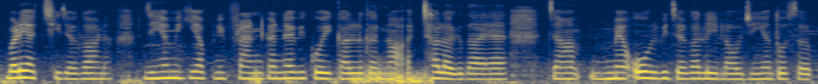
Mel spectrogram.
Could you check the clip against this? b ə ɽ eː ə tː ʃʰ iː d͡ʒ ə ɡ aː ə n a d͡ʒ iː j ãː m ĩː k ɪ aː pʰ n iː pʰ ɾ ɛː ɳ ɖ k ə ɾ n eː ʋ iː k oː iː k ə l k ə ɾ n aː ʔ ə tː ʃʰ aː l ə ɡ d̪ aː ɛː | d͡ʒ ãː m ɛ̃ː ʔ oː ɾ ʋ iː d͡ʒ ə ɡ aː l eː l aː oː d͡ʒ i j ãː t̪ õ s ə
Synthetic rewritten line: b ə ɽ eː ə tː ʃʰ iː d͡ʒ ə ɡ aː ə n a d͡ʒ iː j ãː m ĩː k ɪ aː p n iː pʰ ɾ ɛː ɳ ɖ k ə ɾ n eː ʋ iː k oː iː ɡ ə l k ə ɾ n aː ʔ ə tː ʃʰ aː l ə ɡ d̪ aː ɛː | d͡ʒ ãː m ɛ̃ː ʔ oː ɾ ʋ iː d͡ʒ ə ɡ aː l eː l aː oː d͡ʒ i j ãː t̪ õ s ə

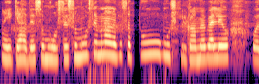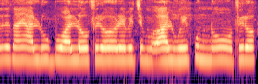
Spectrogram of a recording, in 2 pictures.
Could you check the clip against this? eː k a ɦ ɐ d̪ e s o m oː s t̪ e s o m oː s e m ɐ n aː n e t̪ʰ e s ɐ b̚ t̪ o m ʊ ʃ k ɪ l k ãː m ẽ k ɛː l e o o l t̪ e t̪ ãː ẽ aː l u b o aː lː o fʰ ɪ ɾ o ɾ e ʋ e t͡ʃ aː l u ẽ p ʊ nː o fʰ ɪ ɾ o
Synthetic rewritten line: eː k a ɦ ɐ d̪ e s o m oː s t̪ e s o m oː s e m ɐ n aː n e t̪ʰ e s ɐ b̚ t̪ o m ʊ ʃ k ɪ l k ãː m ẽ p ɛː l e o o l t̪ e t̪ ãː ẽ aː l u b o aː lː o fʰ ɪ ɾ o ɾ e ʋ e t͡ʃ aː l u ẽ p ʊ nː o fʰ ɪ ɾ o

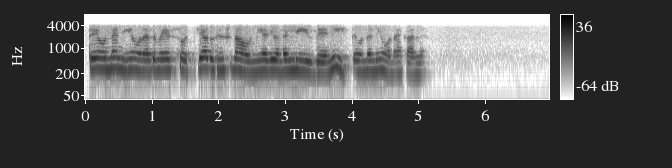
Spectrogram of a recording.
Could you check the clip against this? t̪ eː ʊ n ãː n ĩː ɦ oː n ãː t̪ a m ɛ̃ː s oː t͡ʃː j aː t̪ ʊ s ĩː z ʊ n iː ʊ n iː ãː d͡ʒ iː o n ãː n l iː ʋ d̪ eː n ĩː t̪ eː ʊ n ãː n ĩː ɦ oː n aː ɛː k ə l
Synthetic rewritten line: t̪ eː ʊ n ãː n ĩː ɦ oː n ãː t̪ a m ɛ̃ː s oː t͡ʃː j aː t̪ ʊ s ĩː s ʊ n aː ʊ n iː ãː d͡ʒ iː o n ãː l iː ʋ d̪ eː n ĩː t̪ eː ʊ n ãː n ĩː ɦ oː n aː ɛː k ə l

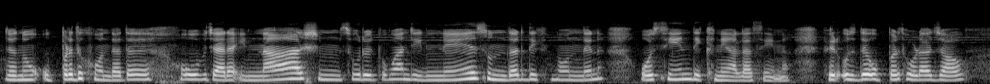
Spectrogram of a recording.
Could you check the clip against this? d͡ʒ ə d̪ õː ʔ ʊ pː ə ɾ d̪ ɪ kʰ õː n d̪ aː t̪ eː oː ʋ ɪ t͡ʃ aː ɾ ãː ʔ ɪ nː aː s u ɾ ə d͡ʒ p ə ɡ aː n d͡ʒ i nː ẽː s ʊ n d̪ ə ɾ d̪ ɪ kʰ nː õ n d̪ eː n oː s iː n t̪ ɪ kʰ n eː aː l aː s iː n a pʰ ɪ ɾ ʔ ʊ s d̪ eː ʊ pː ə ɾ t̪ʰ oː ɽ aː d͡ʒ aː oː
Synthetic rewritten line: d͡ʒ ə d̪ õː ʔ ʊ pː ə ɾ d̪ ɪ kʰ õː n d̪ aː t̪ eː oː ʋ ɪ t͡ʃ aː ɾ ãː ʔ ɪ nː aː s uː ɾ ə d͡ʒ p ə ɡ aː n d͡ʒ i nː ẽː s ʊ n d̪ ə ɾ d̪ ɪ kʰ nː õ n d̪ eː n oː s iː n d̪ ɪ kʰ n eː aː l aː s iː n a pʰ ɪ ɾ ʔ ʊ s d̪ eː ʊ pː ə ɾ t̪ʰ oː ɽ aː d͡ʒ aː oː

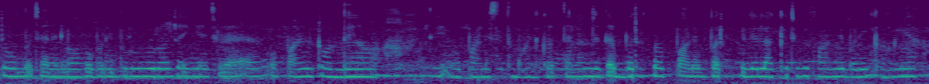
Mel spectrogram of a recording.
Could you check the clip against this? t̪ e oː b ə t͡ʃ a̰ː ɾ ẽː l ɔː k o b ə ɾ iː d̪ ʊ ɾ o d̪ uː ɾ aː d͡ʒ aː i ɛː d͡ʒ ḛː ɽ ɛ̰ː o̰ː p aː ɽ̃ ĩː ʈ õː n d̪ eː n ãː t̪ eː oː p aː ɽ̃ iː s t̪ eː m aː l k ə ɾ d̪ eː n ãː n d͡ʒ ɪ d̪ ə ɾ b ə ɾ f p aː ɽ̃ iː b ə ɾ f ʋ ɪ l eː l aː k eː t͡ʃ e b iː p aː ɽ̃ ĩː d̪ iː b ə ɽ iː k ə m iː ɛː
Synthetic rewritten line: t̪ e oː b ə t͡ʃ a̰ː ɾ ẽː l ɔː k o b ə ɽ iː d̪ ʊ ɾ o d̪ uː ɾ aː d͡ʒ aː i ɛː d͡ʒ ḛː ɽ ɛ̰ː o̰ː p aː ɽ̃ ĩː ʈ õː n d̪ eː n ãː t̪ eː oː p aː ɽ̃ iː s t̪ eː m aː l k ə ɾ d̪ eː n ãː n d͡ʒ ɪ d̪ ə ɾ b ə ɾ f p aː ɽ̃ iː b ə ɾ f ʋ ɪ l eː l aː k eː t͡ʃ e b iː p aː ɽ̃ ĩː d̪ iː b ə ɽ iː k ə m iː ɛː

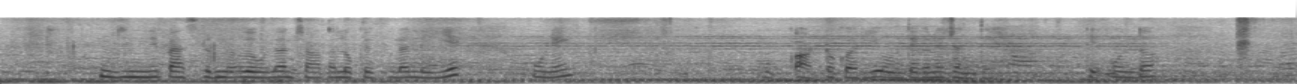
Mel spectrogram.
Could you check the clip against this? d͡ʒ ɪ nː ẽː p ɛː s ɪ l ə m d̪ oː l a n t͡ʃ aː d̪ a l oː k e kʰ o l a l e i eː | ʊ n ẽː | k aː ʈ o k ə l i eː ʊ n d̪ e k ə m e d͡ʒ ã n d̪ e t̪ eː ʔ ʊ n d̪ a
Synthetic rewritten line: d͡ʒ ɪ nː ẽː p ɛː s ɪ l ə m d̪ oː l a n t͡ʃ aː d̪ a l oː k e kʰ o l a l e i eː | ʊ n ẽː | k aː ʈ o k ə ɾ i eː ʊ n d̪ e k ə n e d͡ʒ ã n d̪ e t̪ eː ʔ ʊ n d̪ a

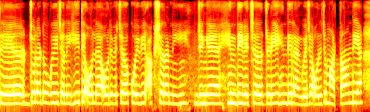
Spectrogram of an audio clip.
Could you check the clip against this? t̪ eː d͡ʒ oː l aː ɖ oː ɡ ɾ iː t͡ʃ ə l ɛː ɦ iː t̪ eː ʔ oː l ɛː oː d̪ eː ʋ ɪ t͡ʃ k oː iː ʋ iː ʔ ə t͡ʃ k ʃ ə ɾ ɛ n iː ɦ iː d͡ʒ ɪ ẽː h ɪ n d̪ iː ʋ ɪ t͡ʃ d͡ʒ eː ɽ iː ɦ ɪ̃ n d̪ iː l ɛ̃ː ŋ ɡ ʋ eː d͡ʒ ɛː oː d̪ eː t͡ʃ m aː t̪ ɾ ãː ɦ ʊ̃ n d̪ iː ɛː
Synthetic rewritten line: t̪ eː d͡ʒ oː l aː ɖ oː ɡ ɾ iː t͡ʃ ə l iː ɦ iː t̪ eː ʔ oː l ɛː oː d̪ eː ʋ ɪ t͡ʃ k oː iː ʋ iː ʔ ə k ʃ ə ɾ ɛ n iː ɦ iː d͡ʒ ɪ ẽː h ɪ n d̪ iː ʋ ɪ t͡ʃ d͡ʒ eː ɽ iː ɦ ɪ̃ n d̪ iː l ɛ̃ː ŋ ɡ ʋ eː d͡ʒ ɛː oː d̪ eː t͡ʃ m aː t̪ ɾ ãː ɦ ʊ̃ n d̪ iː ɛː

